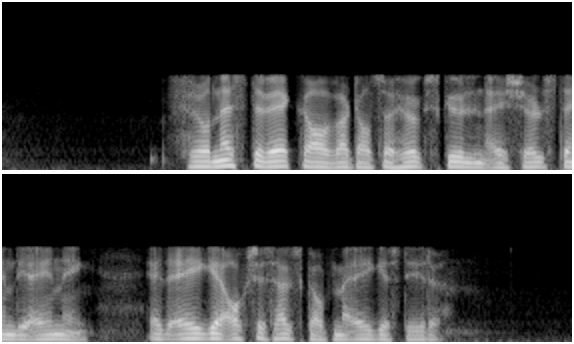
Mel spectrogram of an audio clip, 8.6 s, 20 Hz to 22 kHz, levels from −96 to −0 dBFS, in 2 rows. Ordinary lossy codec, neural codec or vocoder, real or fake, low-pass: none; codec, 16 kHz, 8 kbps, FunCodec, trained on LibriTTS, 25 frames a second; fake; 3.6 kHz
